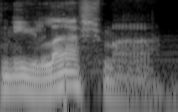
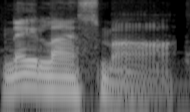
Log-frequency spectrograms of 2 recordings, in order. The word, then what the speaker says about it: Neelasma: It's Neelasma. In German you could pronounce is like Nelasma, which would mean nah, let's not.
